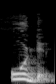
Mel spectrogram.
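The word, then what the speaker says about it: would: इसको क्या पढ़ेंगे देखिए डी से पहले एल आया है तो साइलेंट रहेगा उड उड का मतलब क्या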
